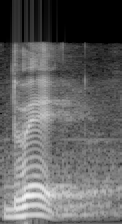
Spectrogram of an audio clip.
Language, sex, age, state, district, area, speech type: Sanskrit, male, 18-30, Karnataka, Uttara Kannada, rural, read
